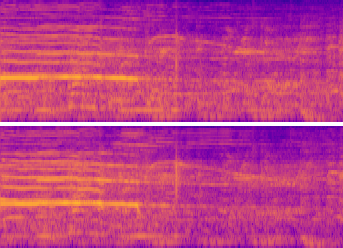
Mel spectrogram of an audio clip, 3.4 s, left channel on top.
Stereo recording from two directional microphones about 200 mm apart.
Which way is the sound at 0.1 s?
25° right (ahead or behind).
